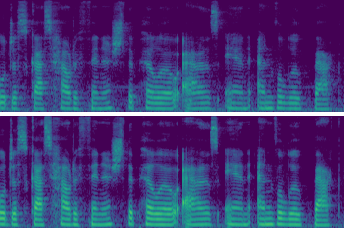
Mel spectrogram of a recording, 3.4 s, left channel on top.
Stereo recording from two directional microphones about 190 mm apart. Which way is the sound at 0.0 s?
35° right (ahead or behind).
